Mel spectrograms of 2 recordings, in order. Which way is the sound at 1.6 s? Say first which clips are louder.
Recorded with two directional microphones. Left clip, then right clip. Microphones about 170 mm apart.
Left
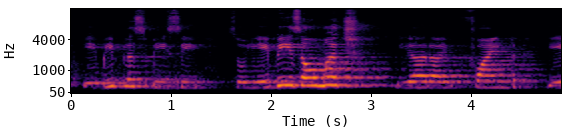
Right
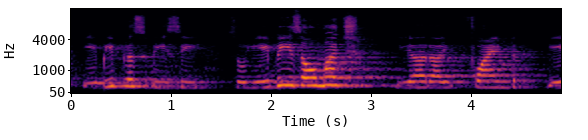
Even; 15° right (ahead or behind).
